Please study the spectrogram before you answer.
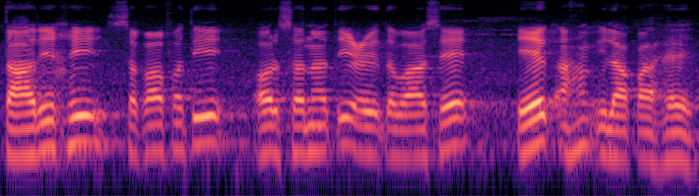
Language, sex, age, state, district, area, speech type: Urdu, male, 60+, Delhi, North East Delhi, urban, spontaneous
